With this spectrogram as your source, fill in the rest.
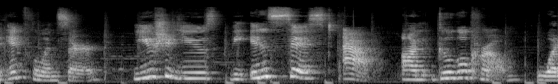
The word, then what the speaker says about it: Inssist: insist app insist app it is spelled i-n-s-s-i-s-t insist on the insist app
